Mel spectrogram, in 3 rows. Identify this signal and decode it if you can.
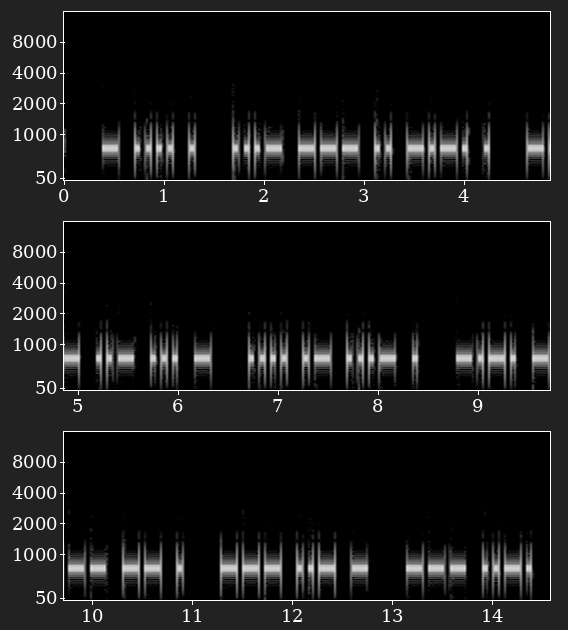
Morse code, heard as a keyed tone, about 21 wpm, 700 Hz. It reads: THE VOICE MUST HAVE COME OUT OF
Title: Sentences from Top 1000 Words - Review Part 2 - 22wpm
